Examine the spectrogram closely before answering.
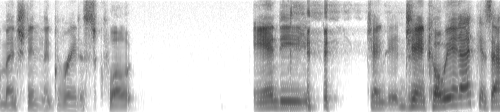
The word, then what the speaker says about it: Jankowiak: Andy Jankowiak, is that how you say it? I think Andy that's correct. Jankowiak?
